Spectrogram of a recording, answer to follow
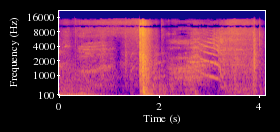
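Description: A house front door being opened and pushed shut: one sharp bang about a second and a half in, a falling squeak a second later, and a small click near the end as it closes. A deep rumble dies away during the first second.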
